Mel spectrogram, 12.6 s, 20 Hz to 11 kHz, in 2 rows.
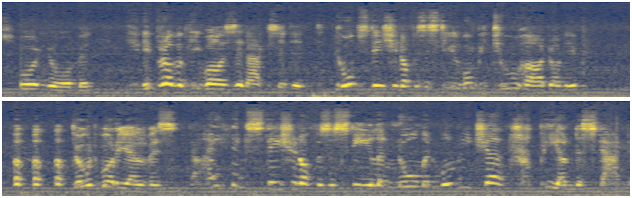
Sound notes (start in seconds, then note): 6.4 Fireman Sam Chuckles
